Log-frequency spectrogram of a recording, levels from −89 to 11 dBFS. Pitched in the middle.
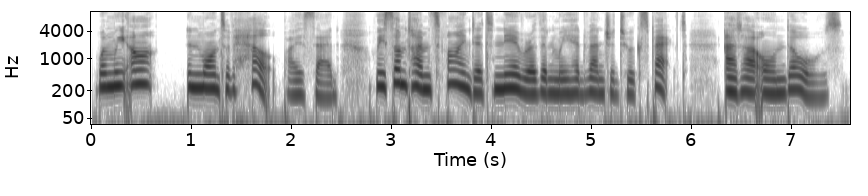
No: high, 205 Hz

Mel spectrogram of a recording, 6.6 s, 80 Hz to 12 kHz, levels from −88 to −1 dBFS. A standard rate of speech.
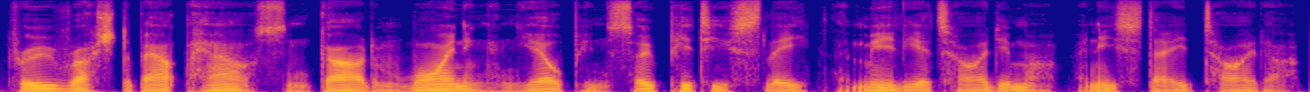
No: fast, 210 wpm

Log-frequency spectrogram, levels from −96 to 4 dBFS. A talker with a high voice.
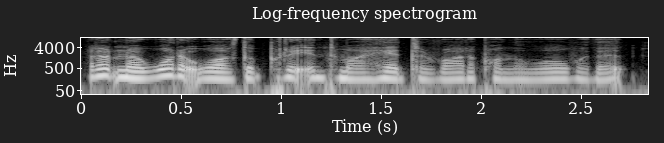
No: medium, 175 Hz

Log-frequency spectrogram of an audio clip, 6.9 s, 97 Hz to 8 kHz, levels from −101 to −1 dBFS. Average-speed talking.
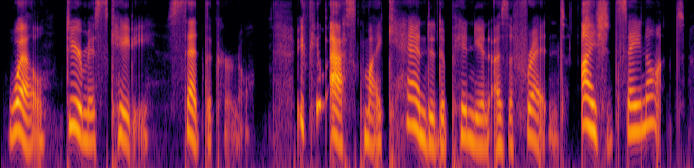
Yes: average, 175 wpm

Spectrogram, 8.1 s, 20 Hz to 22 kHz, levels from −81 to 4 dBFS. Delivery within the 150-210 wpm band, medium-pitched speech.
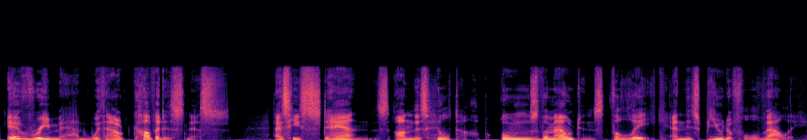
No: average, 140 wpm; medium, 150 Hz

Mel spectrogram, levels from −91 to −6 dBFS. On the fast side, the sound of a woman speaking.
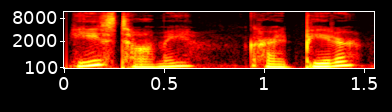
No: average, 155 wpm; female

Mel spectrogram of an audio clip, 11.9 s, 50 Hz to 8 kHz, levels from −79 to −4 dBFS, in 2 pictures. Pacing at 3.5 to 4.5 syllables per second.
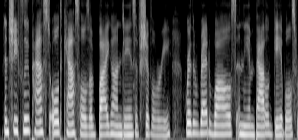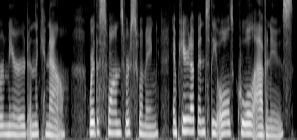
No: 5.2 syllables/s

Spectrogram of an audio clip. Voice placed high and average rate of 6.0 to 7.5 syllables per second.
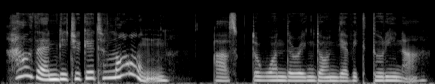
Yes: high, 220 Hz; 6.3 syllables/s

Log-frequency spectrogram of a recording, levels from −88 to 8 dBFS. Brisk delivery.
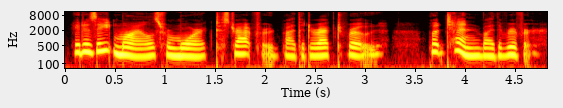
Yes: fast, 210 wpm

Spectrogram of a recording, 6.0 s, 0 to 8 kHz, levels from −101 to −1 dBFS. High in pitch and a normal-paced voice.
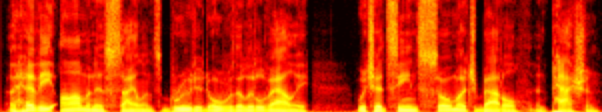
No: very low, 95 Hz; average, 170 wpm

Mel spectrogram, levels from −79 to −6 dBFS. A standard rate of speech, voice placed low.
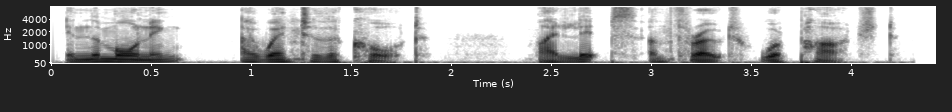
Yes: average, 190 wpm; very low, 95 Hz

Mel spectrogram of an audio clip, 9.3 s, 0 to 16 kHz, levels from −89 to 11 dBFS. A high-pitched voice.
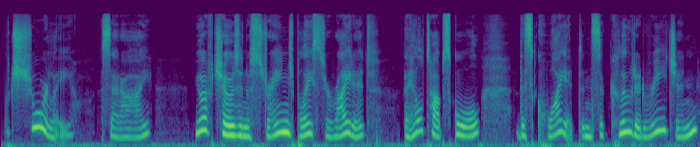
Yes: high, 220 Hz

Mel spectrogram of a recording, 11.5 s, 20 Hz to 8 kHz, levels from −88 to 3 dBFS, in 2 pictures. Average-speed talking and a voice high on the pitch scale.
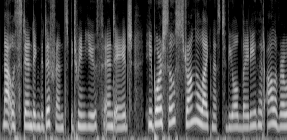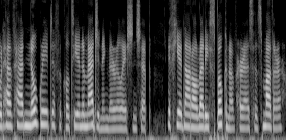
No: fast, 210 wpm; high, 220 Hz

